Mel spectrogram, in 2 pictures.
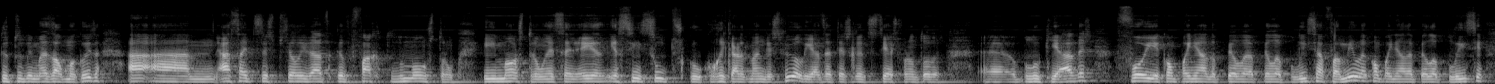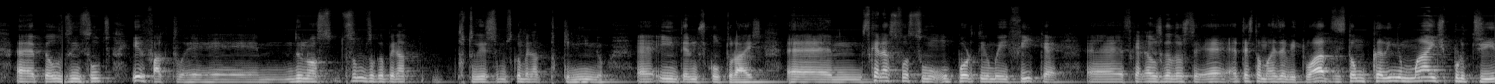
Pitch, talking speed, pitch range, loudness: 130 Hz, 185 wpm, 120-140 Hz, -21 LUFS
